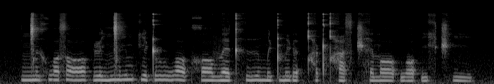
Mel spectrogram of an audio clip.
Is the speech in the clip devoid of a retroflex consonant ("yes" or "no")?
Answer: no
